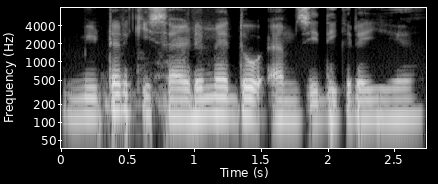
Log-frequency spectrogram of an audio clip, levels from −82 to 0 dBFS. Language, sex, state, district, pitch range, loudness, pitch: Hindi, male, Uttar Pradesh, Saharanpur, 115-125 Hz, -18 LUFS, 120 Hz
